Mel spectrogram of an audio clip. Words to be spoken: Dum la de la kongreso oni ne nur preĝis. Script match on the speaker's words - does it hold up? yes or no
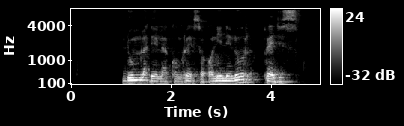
yes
